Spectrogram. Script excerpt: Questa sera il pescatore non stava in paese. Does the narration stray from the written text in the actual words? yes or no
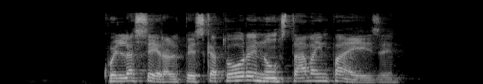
yes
